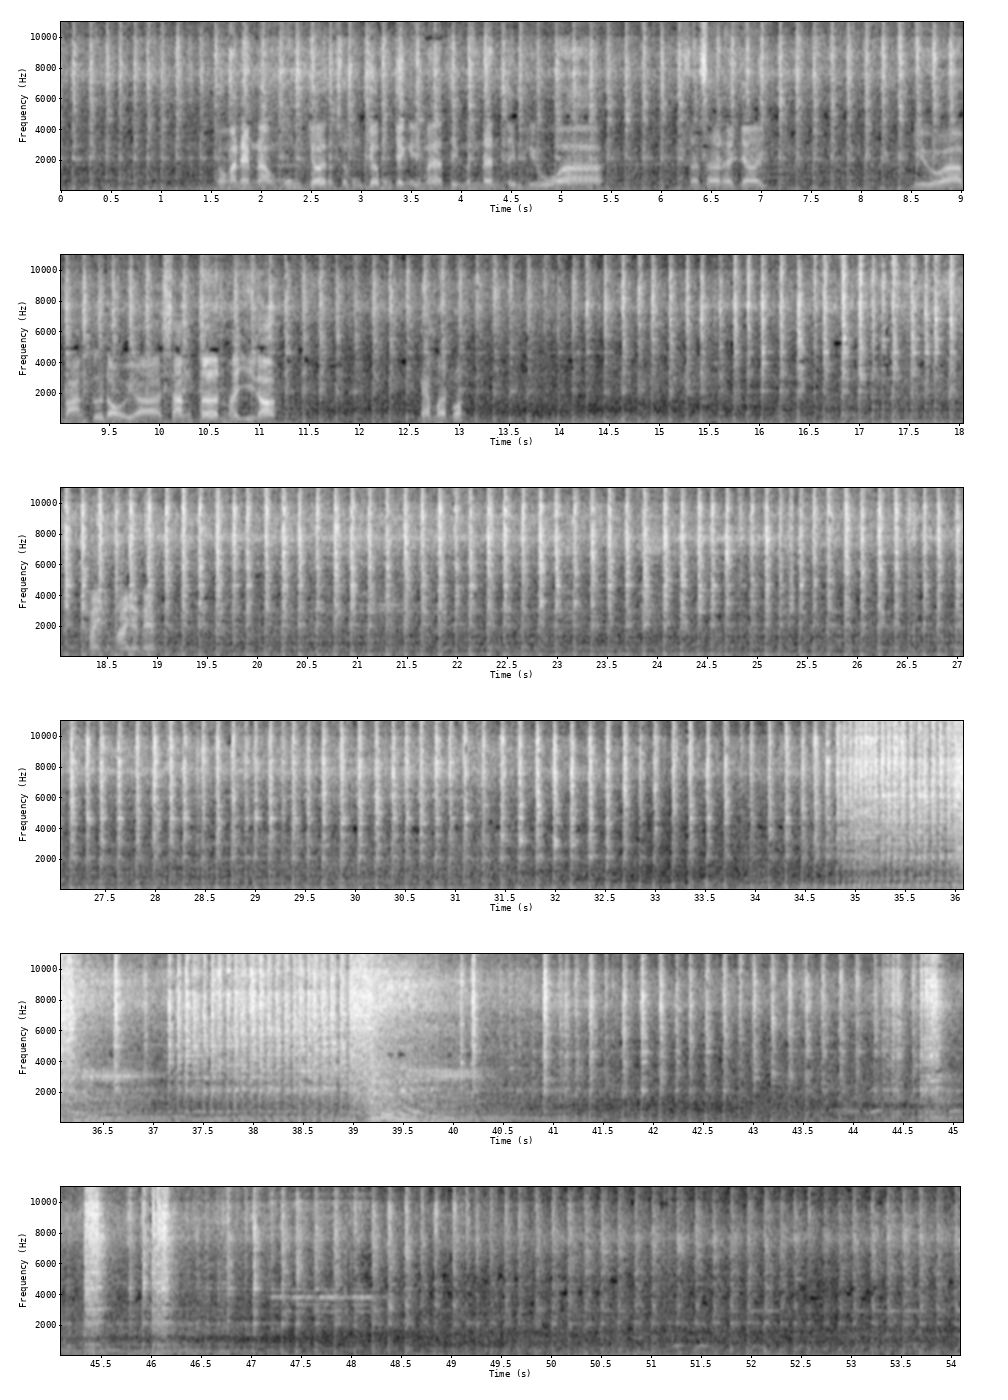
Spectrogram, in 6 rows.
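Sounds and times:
motorcycle engine idling and revving: 0:00.0 - 0:54.0.

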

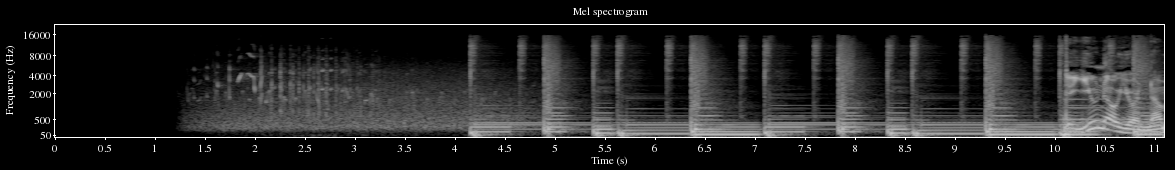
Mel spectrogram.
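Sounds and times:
soft outdoor background hiss: 0:01.2 - 0:05.5
birds chirping: 0:01.2 - 0:05.6.

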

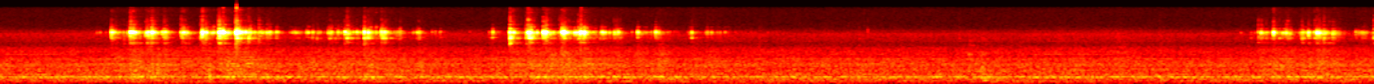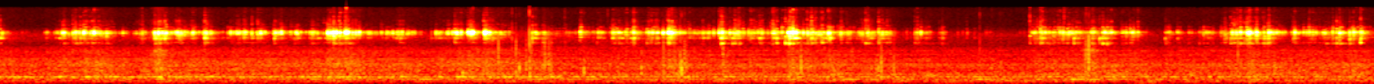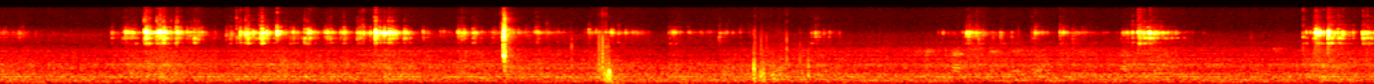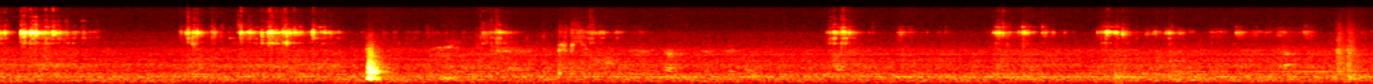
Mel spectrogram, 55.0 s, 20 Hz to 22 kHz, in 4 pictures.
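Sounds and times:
bell in cat toy rattling: 0:01.1 - 0:07.3, 0:12.6 - 0:27.8, 0:28.6 - 0:35.9, 0:36.8 - 0:39.4, 0:40.5 - 0:42.2, 0:43.0 - 0:45.4, 0:46.0 - 0:46.4, 0:49.5 - 0:54.4.

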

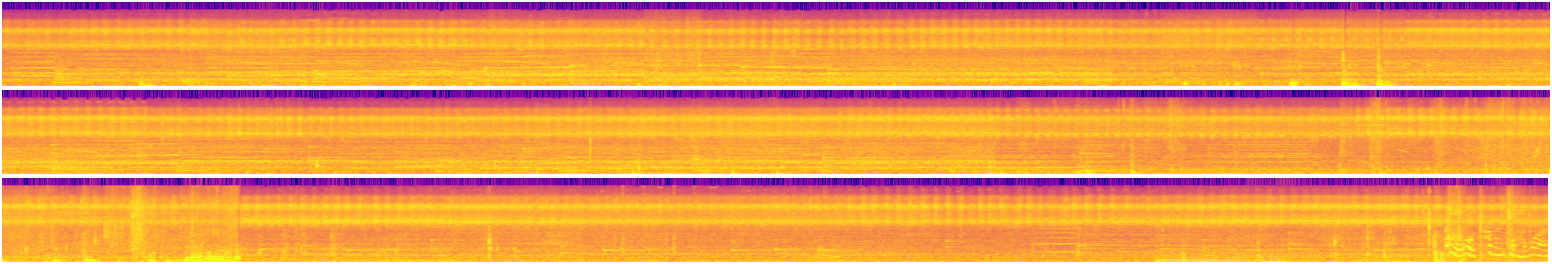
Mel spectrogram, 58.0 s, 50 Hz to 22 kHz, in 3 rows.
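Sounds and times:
high-pitched insect drone: 0:00.0 - 0:58.0
soft instrumental music: 0:00.0 - 0:58.0
sharp knocks: 0:14.8 - 0:17.6.

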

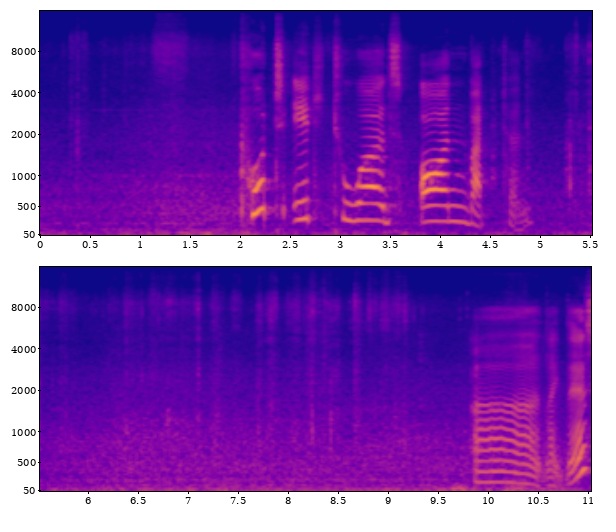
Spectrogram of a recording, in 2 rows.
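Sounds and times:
hands rustling plastic box: 0:05.2 - 0:09.4.

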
